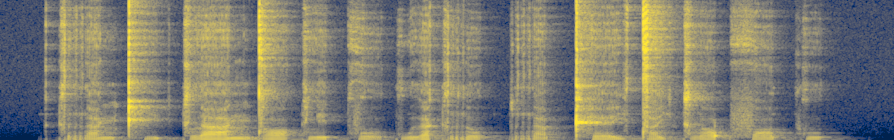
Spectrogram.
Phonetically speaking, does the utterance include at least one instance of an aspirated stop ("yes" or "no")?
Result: yes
